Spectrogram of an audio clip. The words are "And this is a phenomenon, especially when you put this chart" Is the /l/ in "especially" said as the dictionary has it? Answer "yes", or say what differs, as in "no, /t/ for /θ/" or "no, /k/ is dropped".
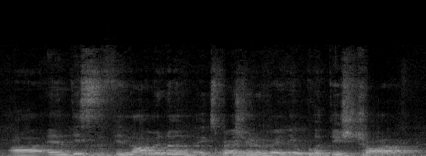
no, /n/ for /l/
